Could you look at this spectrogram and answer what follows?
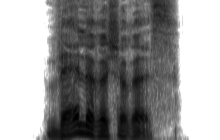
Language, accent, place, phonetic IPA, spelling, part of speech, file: German, Germany, Berlin, [ˈvɛːləʁɪʃəʁəs], wählerischeres, adjective, De-wählerischeres.ogg
- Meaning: strong/mixed nominative/accusative neuter singular comparative degree of wählerisch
